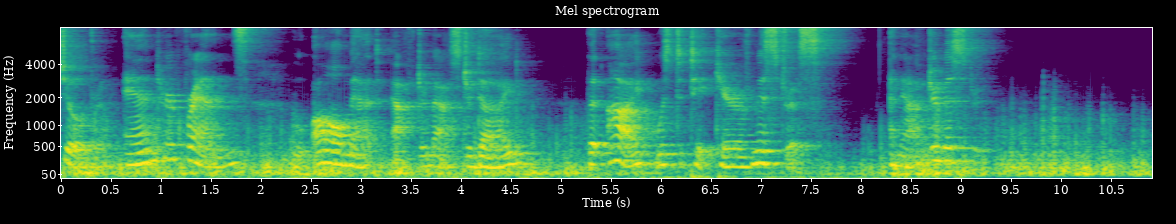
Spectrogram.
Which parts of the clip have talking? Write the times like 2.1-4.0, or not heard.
0.0-9.2.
